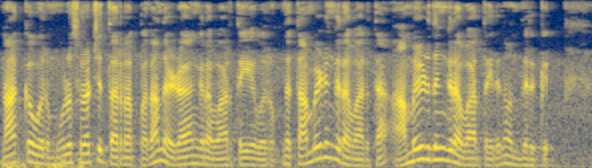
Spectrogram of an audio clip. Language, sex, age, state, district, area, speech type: Tamil, male, 18-30, Tamil Nadu, Nagapattinam, rural, spontaneous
